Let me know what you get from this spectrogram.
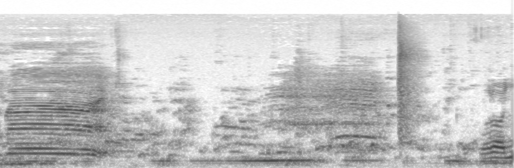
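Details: A young male water buffalo, about one year old, at a Purwakarta market in Indonesia. A strong opening bellow is followed by a longer, lower moan, with voices and music around it.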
